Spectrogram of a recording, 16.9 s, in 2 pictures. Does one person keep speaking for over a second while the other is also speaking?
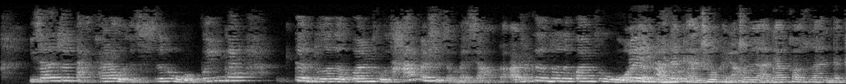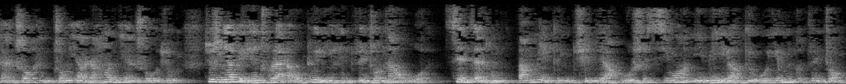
Yes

